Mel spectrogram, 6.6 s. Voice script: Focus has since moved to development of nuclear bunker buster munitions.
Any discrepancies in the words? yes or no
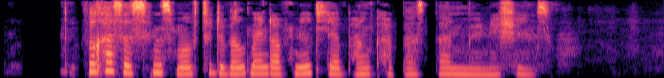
no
